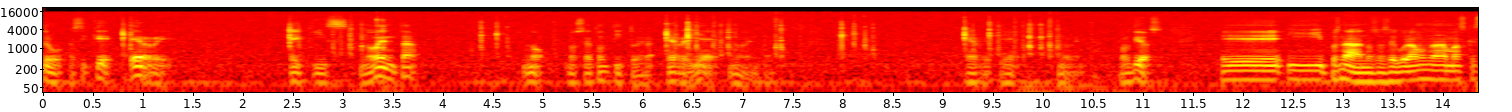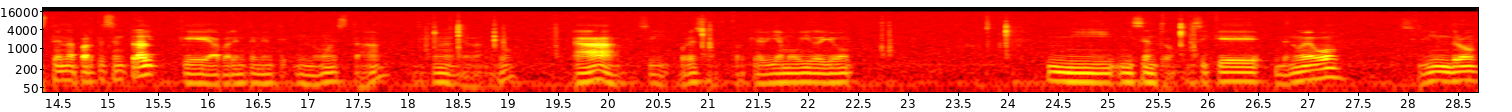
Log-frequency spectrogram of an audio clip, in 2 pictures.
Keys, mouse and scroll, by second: 0.7 r, 2.3 x, 2.7 KP_9, 2.9 KP_0, 3.2 KP_Enter, 4.4 ctrl+z, 5.9-6.8 typing, 7.2 KP_Enter, 8.0 ctrl+z, 9.1 r, 9.3 y, 9.6 KP_9, 9.7 KP_0, 9.9 KP_Enter, 11.5-15.1 drag, 15.7-17.6 drag, 18.7 shift+c, 20.8 x, 21.0 click, 22.6 KP_3, 23.4-23.9 scroll up 2, 24.0 shift+click, 25.6 shift+a, 27.9 click.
